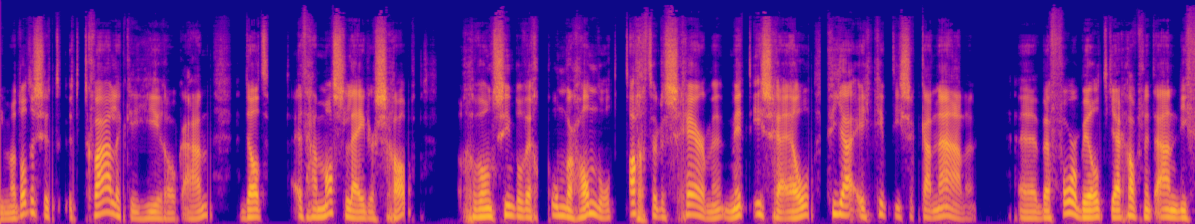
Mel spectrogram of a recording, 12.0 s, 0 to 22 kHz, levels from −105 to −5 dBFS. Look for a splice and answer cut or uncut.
cut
